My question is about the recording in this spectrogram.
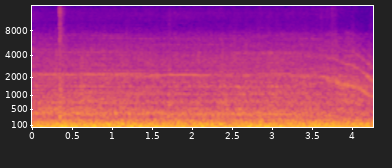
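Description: RV slide-out's electric motor running as the bedroom slide retracts: a steady high whine over a low rumble, the whine winding down and stopping near the end as the slide closes fully in.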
